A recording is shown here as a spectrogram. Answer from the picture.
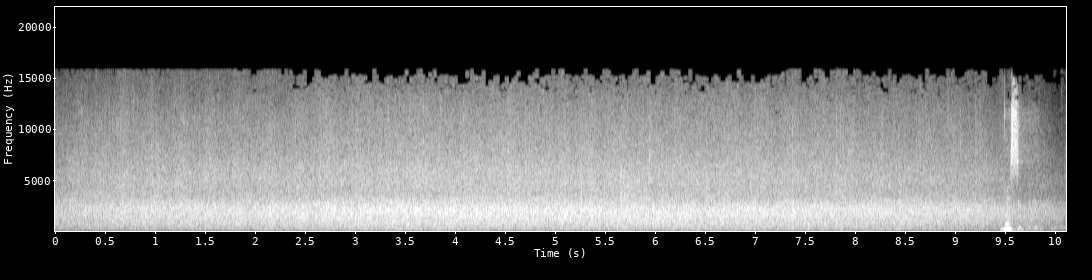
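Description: Large concert-hall audience applauding. The clapping builds over the first few seconds, holds, and dies away near the end as a woman starts speaking again.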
